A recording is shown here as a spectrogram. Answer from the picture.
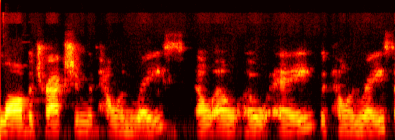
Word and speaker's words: Racz: name please yes it's pronounced race like a race car but it's felt a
